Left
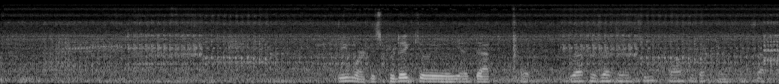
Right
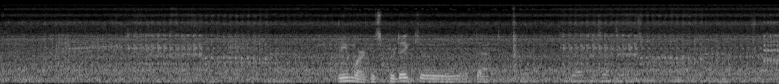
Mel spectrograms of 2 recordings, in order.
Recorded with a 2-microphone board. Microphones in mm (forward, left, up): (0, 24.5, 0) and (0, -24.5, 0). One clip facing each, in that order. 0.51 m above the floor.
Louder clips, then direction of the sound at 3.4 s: Right 3 dB; 25° right (ahead or behind).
